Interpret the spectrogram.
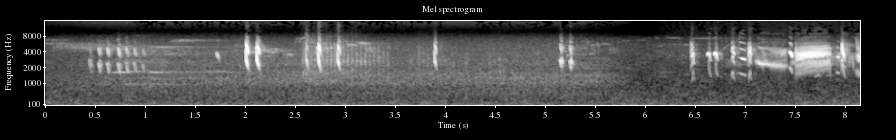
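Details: Common linnet recorded on 19 May 2021 at Territorio Lince, Spain, singing a bright, twittering string of short high notes and quick trills, broken by brief pauses, then rushing into a denser burst at the end.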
